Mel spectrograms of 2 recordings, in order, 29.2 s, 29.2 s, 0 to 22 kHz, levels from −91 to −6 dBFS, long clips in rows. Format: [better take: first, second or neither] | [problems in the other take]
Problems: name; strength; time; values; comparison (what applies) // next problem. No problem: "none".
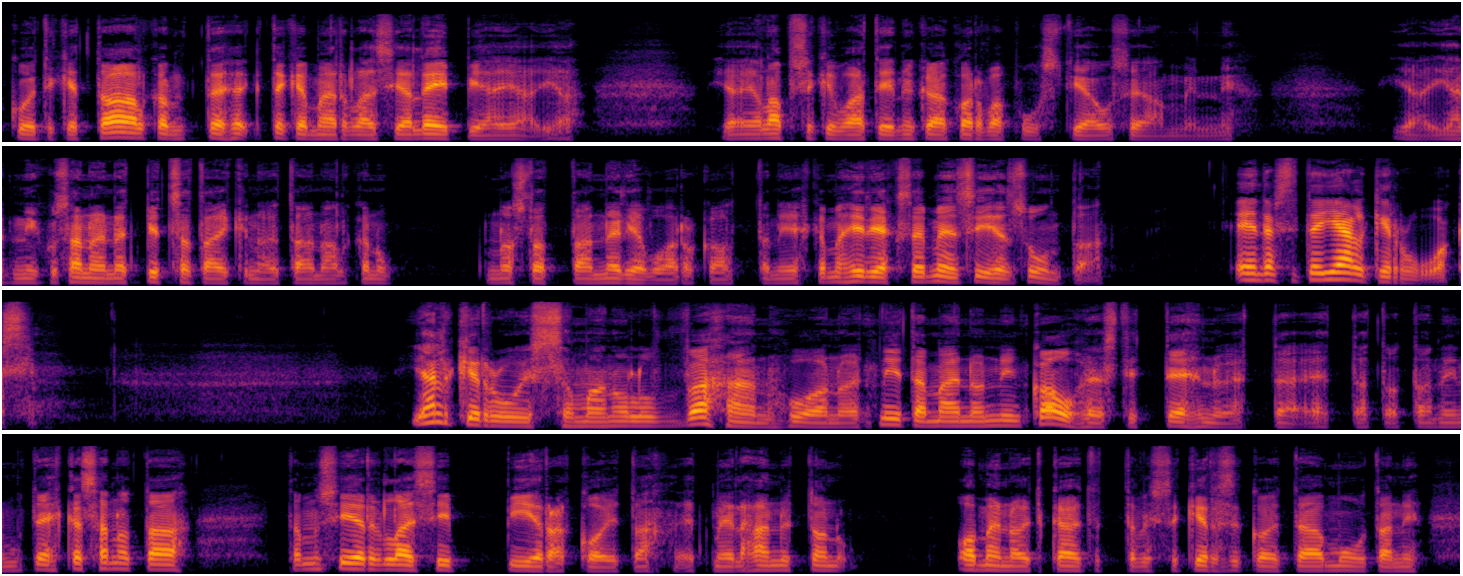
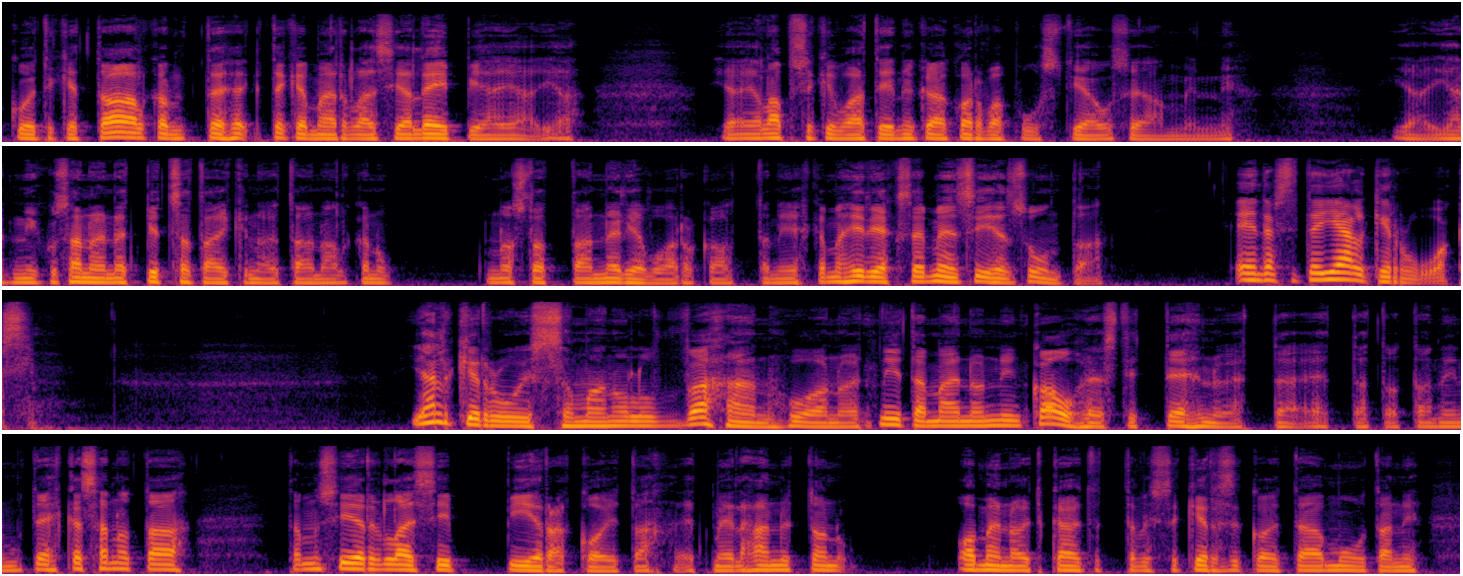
second | thin; very; fading below 550 Hz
